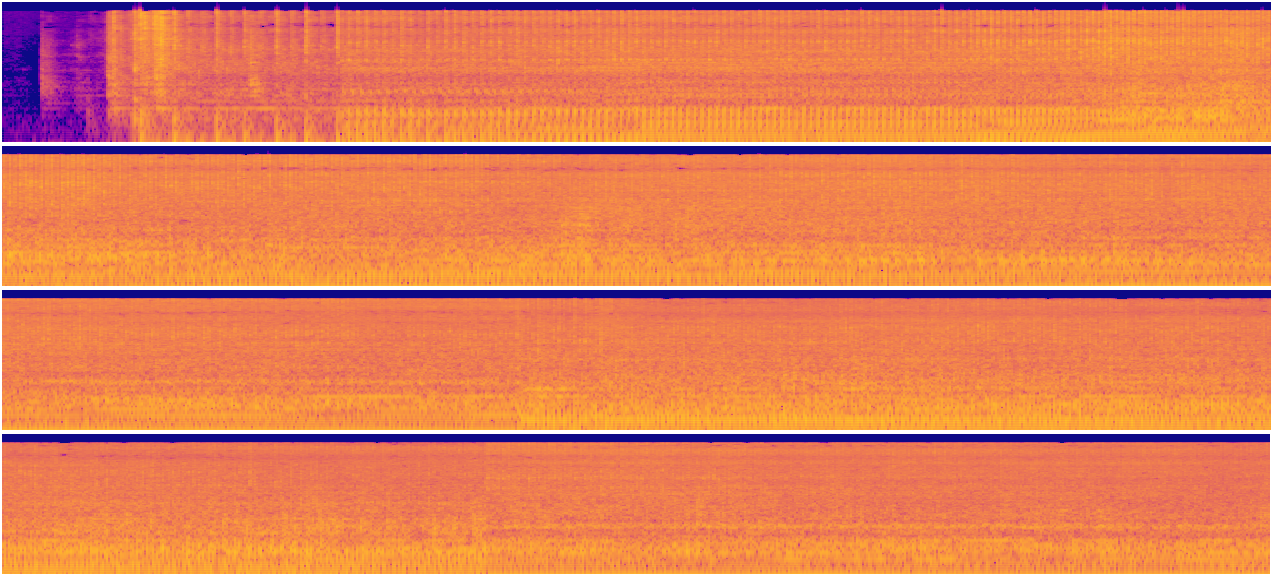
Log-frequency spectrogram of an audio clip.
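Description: Scheppach petrol plate compactor started about a second in, sputtering briefly before it catches and then running steadily at a loud, even pitch as its vibrating plate is worked over newly laid paving blocks to compact them.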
